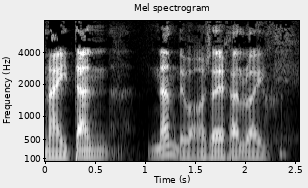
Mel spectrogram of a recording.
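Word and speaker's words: Nahitan Nández: Naitán Nández. Naitán, perdón. – Eh, bueno, creo que se pronuncia así, por lo menos cuando yo veía partidos de él, lo pronunciaban así.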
